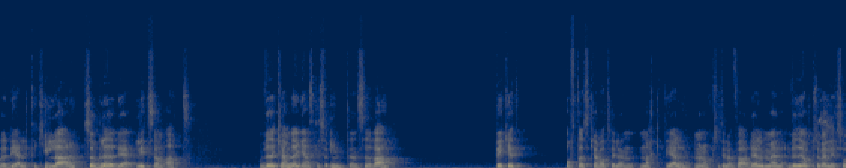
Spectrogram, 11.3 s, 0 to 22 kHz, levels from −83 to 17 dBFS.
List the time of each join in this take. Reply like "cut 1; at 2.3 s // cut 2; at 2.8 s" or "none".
cut 1; at 1.1 s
